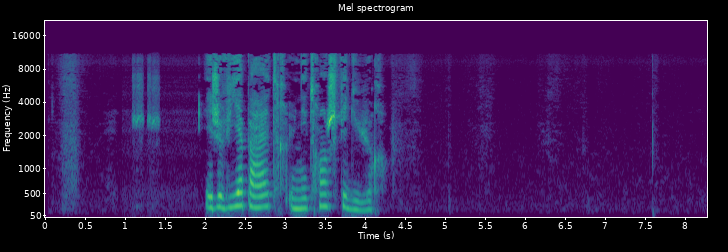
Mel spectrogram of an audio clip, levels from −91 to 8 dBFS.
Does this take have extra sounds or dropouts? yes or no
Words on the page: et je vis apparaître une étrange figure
yes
